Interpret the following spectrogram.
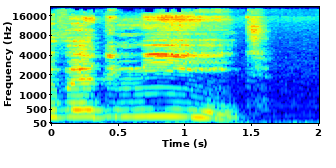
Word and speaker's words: ведмідь: і наш ведмедик так на який склад падає наголос в слові ведміть так на другий А який голосний тут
